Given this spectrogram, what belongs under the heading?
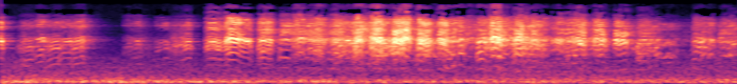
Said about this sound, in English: Though it didn't take me as long as I thought to find these parrots, the search for the little green creatures makes San Francisco feel a little bit more wild.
